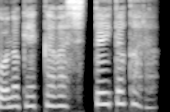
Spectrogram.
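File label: Voice win, Japanese; radica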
